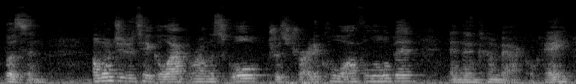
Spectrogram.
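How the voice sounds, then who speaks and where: A man playing a strict but caring schoolteacher who scolds sternly and comforts softly. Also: on the high side, lively intonation, normal speed, slight background noise. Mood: gentle, consoling. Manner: stern and scolding, then soft and consoling. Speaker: teacher in a classroom skit. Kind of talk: comedic classroom sketch. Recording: roomy echo, distant mic.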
